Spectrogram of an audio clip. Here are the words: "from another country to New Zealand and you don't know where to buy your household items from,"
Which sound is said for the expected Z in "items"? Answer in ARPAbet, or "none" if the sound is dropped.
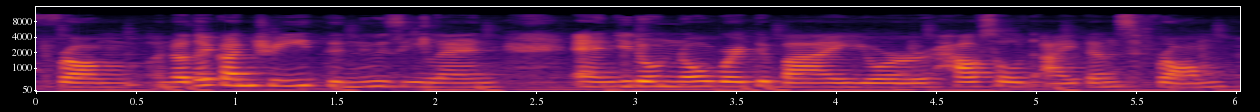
S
